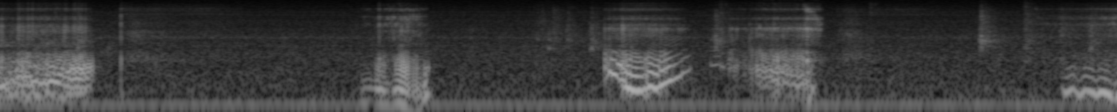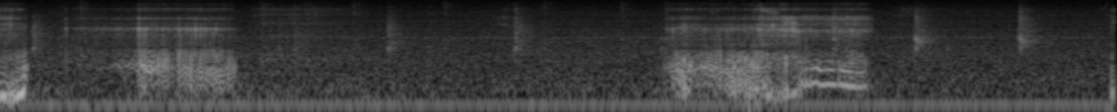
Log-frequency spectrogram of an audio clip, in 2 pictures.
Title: I Do NOT Snore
